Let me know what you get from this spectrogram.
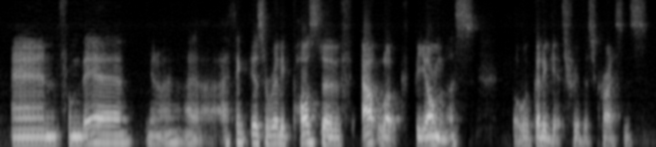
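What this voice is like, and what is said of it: New Zealand accent. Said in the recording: “my Kiwi accent makes it hard for people to understand”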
